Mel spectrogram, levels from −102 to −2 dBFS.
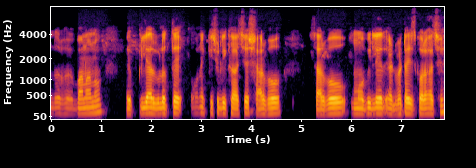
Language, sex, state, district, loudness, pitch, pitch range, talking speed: Bengali, male, West Bengal, Purulia, -20 LUFS, 105 Hz, 100-110 Hz, 115 wpm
